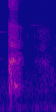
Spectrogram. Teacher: at the back of the mouth with the back of the tongue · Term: place of articulation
